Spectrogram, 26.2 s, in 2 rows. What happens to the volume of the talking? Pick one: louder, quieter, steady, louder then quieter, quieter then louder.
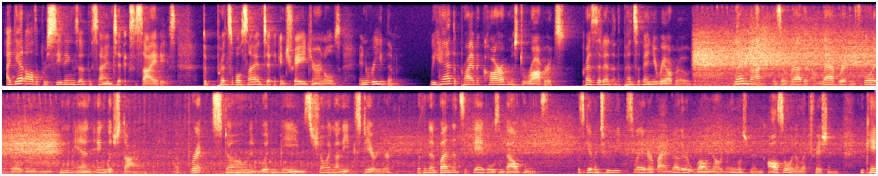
steady.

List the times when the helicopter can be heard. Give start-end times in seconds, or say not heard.
10.3-26.1.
